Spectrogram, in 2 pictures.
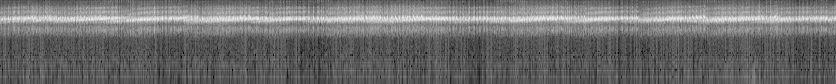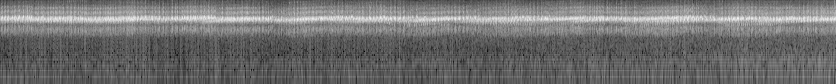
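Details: Male chorus frogs in full spring chorus at a pond in early March, calling to attract females after warm rains; high, grating trills pulse and overlap continuously throughout.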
